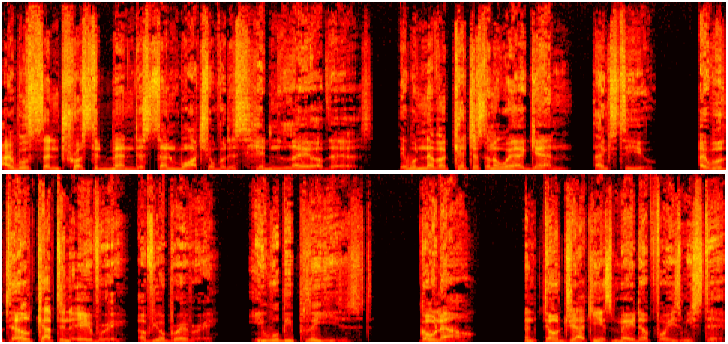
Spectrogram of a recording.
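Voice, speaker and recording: Putting on a character voice, a man speaks at a moderate pace. His pitch is fairly low. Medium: video game. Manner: clipped, authoritative.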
